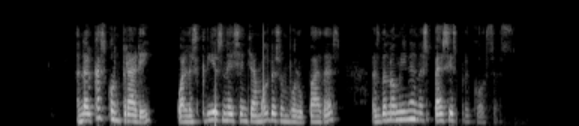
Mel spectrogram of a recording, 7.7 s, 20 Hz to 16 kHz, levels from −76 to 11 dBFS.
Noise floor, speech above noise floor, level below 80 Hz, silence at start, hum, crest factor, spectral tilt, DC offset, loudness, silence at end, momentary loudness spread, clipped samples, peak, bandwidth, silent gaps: -86 dBFS; 68 dB; -56 dBFS; 1 s; none; 18 dB; -5.5 dB/octave; under 0.1%; -18 LUFS; 1.25 s; 12 LU; under 0.1%; -2 dBFS; 8 kHz; none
